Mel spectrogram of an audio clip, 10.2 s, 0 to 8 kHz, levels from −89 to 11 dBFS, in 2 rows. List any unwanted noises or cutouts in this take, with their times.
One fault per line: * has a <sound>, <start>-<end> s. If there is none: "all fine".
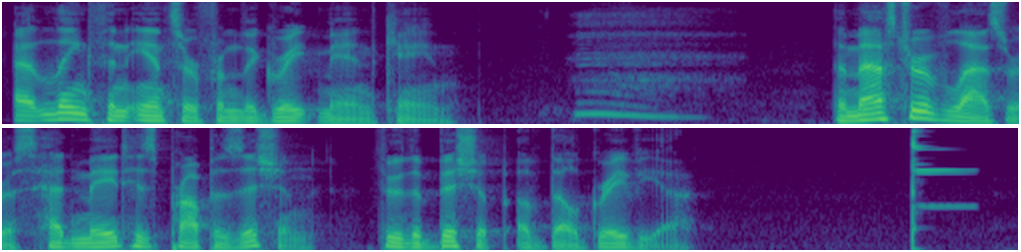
* has a sigh, 2.7-3.7 s
* has a tap, 9.6-10.0 s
